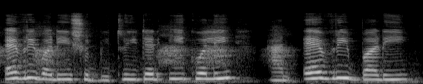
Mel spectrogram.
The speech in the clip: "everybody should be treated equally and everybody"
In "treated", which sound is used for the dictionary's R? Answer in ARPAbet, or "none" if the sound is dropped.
R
